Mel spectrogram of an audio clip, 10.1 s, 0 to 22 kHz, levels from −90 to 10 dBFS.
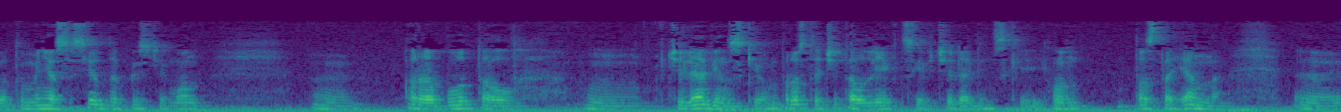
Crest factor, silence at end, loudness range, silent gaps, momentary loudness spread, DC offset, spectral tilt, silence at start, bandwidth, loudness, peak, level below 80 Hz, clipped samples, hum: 18 dB; 0 s; 3 LU; none; 14 LU; under 0.1%; -6 dB/octave; 0 s; 10.5 kHz; -29 LUFS; -10 dBFS; -38 dBFS; under 0.1%; none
